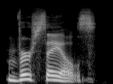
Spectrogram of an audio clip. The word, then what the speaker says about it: Versailles: And Versailles, pronounced Versailles.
